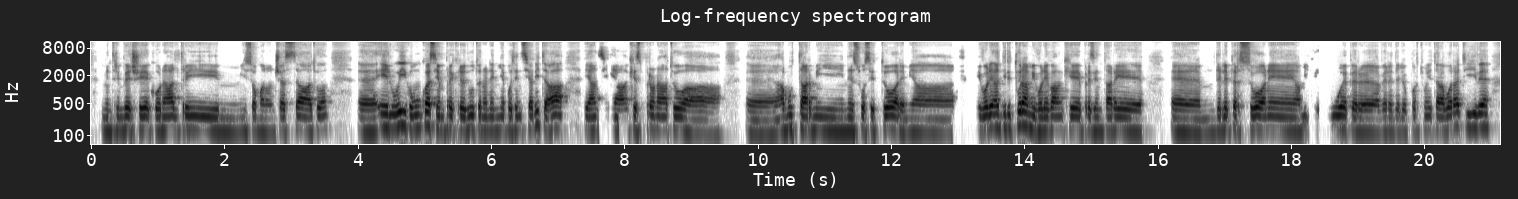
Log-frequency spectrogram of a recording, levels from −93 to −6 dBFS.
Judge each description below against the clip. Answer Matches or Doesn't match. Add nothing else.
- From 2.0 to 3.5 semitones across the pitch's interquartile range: Doesn't match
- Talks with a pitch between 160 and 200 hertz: Doesn't match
